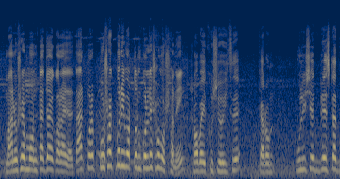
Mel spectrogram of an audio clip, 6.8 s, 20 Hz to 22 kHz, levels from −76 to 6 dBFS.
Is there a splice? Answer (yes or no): yes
